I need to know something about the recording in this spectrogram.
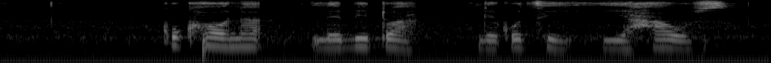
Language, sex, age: Swati, male, 23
